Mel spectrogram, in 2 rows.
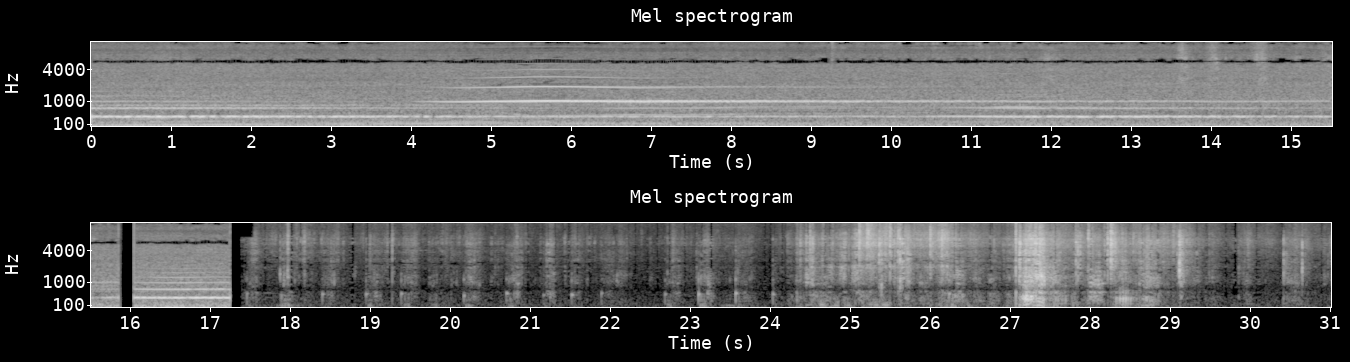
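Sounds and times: loud siren-like tone: 0.0s - 17.3s.

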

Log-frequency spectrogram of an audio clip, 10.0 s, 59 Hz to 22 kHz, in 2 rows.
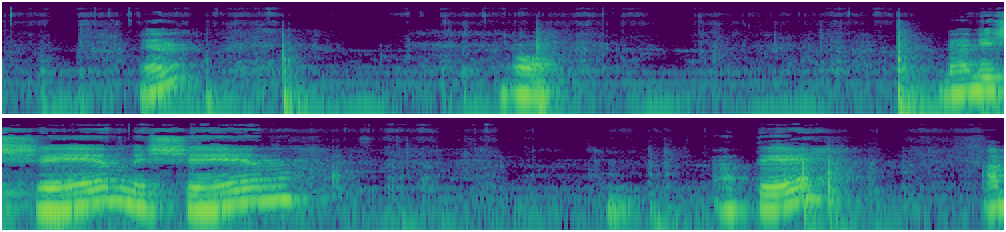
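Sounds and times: hand kneading dough: 0.0s - 10.0s
woman speaking: 4.7s - 6.6s, 8.6s - 10.0s.

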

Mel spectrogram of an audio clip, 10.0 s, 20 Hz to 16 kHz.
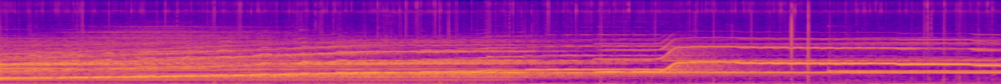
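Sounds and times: siren-like tone gliding upward: 0.0s - 10.0s.

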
